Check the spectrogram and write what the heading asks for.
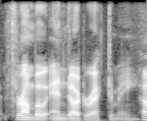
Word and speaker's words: thromboendarterectomy: Well, go ahead and say thromboendarterectomy.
